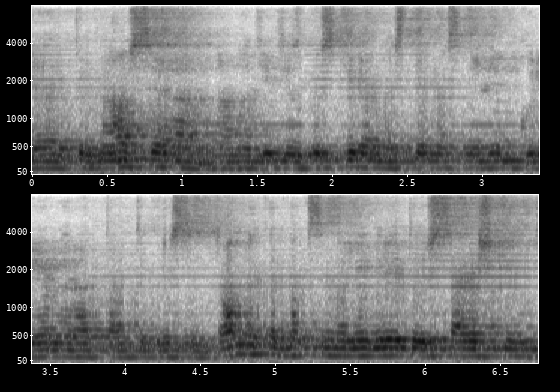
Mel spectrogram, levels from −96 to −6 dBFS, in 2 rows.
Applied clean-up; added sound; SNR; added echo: neural separator model SepFormer DNS4.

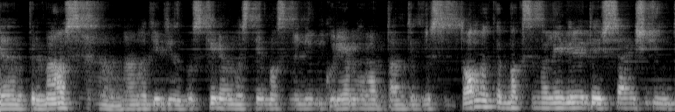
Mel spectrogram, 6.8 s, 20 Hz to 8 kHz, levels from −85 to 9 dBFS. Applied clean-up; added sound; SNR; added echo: neural mask model DeepFilterNet 3.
